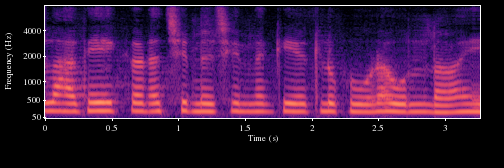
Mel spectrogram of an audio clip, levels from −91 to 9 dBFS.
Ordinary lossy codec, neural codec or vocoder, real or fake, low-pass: none; codec, 16 kHz, 0.8 kbps, ZipCodec; fake; none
